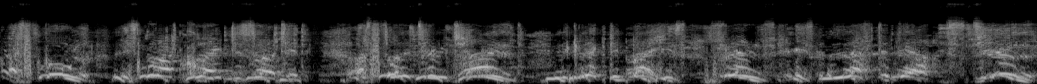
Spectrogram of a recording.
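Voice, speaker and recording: Against loud background noise, a man uses a put-on character voice at an extremely high pitch and a very slow pace. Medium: stage play. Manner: terse, solemn.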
